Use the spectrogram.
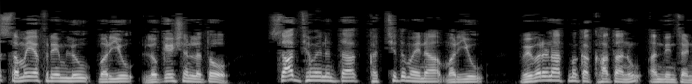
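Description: Throughout the speech the sound rings and washes, with a hiss that rises and falls with the level and nothing above 17.9 kHz. This is heavy WMA compression, likely a low-bitrate encode around 32 kbps. The long transform blocks spread quantisation noise over tens of milliseconds and zero out weak spectral lines, leaving a watery, swirling texture. Unlike steady background noise, this hiss breathes with the signal.

Pre-echo appears at 1.58 s, just after "సమయ ఫ్రేమ్లు మరియు", then at 2.02 s, 3.37 s and 3.65 s, the last two both leading into "ఖచ్చితమైన మరియు", and again at 5.78 s and 6.08 s. Each sharp attack fell late in a codec block, so noise scaled for the loud onset also fills the quiet moment before it. A short hiss of 34 to 57 ms leads into each attack, which sounds softened. A reverb tail would follow the sound instead, not precede it.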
